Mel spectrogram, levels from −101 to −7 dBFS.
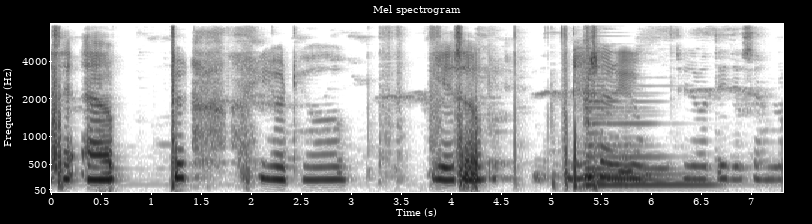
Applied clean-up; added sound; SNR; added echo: classical method log-MMSE.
